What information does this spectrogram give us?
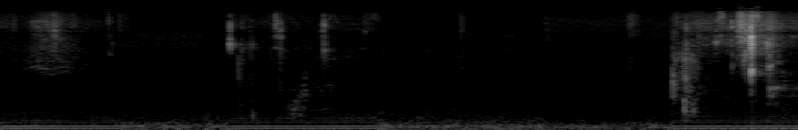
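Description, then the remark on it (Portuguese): Someone quietly drinking water: soft sips, wet swallows and small mouth clicks over a low steady hum, with a slightly louder gulp near the end and no talking. “Vou até parar um, um segundo para tomar uma água enquanto vocês tiram um print dessa tela.”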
